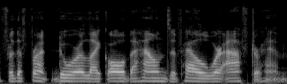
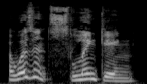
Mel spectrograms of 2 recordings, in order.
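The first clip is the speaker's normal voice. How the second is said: slow, higher, offended denial; indignant; 5 semitones higher, 4 dB louder, slower than usual. A narrator's reading. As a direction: protest the accusation. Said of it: "he told me indignantly".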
